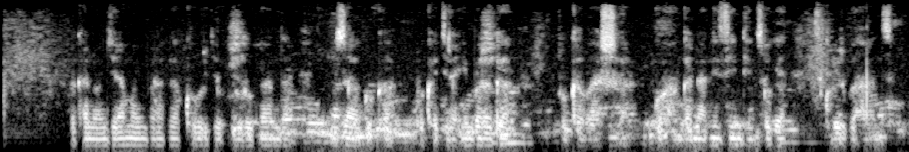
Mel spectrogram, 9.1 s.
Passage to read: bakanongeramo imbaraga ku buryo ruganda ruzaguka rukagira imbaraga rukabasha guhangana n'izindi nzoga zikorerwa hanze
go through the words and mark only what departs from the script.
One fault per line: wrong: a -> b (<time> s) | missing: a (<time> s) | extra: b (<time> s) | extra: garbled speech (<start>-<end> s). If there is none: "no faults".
extra: uru (2.3 s)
